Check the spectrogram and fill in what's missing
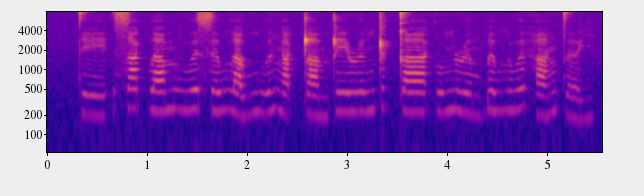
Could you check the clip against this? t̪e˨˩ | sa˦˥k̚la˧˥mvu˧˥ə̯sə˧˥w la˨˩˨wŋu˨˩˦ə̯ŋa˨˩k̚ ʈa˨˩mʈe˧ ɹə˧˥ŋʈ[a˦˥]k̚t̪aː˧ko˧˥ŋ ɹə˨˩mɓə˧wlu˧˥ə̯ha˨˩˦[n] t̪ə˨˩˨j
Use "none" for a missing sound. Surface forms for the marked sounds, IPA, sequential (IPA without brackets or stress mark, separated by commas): ə˦˥, ŋ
